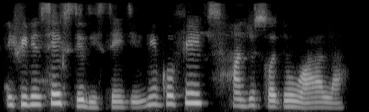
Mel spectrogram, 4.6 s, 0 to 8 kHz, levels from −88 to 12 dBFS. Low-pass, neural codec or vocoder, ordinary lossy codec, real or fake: 7.2 kHz; codec, 16 kHz, 1 kbps, X-Codec, HuBERT features, trained on balanced general audio; AAC, 32 kbps; fake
